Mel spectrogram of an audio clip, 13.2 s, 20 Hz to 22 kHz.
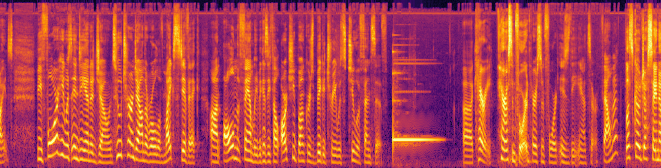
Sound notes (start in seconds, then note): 7.8 ding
